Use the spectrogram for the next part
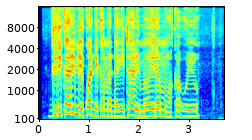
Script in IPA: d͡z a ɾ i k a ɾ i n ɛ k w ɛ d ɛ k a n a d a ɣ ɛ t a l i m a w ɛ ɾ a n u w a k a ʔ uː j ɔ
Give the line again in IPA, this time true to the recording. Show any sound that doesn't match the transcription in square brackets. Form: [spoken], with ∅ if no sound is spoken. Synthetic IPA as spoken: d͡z [i] ɾ i k a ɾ i n ɛ k w [a] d ɛ k a [m] a d a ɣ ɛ t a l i m a w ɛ ɾ a [m] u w a k a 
